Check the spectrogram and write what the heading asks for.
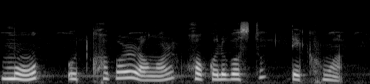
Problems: background sounds at intervals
